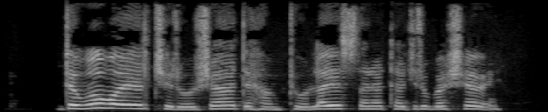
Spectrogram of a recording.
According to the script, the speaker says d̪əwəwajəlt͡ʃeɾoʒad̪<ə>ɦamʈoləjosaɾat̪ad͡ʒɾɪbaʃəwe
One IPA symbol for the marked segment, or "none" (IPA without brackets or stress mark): ə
